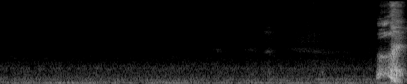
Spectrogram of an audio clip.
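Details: Sneeze from a person recovering from a cold with an itchy nose: quiet room, a faint catch of breath, then one short, sharp sneeze at the very end; wet phlegmy coughs noted that day.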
